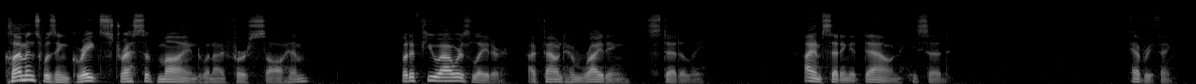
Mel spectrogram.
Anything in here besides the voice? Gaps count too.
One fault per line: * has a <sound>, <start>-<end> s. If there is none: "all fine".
all fine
